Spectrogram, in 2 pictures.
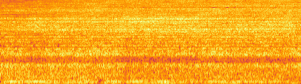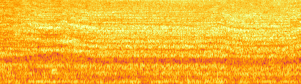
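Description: Oxy-acetylene brazing torch burning with a steady hiss, which turns brighter and sharper about halfway through.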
